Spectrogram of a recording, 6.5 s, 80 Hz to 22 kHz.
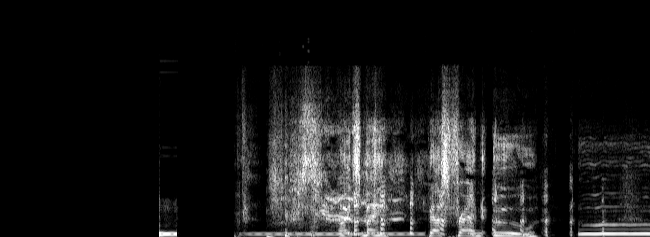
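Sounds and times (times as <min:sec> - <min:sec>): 
telephone busy signal, loud steady electronic tone beeping: 0:02.4 - 0:04.4
laughter: 0:02.4 - 0:06.4
speech: 0:02.6 - 0:06.4.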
